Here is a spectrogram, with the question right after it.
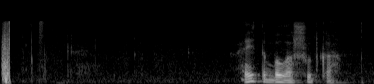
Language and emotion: Russian, neutral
